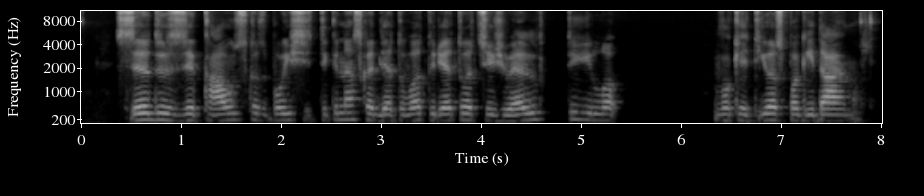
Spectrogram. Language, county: Lithuanian, Klaipėda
